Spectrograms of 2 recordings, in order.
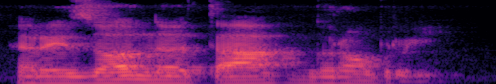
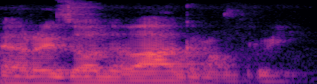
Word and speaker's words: résonne à grand bruit: So that T that was silent and résonne with just a schwa at the end becomes pronounced. Résonne ta grand bruit, not résonne à grand bruit.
